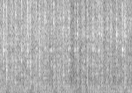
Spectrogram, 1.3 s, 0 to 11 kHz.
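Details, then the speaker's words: Old V8 Buick that stalled and ran on about four cylinders, after new distributor cap: restart after sitting, even steady idle, no misses; slight shaking normal, manifold gasket smoking. "But it's running now. Nice and smooth."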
